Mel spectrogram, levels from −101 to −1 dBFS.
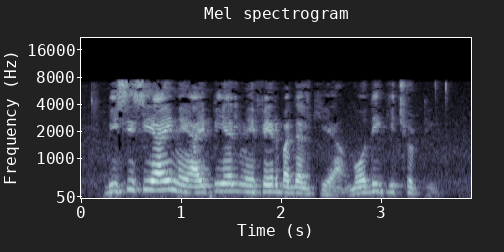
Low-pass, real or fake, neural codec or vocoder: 7.2 kHz; real; none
